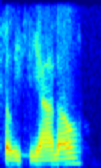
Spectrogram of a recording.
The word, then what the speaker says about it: Feliciano: It's spelled R-A-U-L. And the last name is Feliciano. And that's spelled F-E-L-I-C-I-A-N-O.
